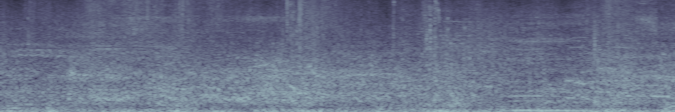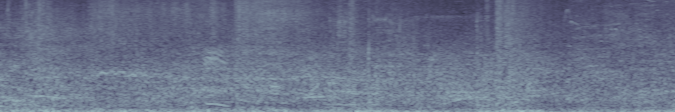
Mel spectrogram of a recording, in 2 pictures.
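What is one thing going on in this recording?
Battle noise of clashing weapons rumbles on steadily.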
